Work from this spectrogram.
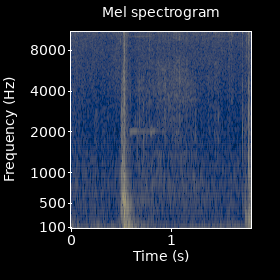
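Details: Subaru with push-button start, locking with the key left inside after the PIN code feature is set: two quick solid clunks about a second apart; door lock actuators working normally.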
